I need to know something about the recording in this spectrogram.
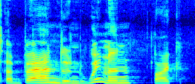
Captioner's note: none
